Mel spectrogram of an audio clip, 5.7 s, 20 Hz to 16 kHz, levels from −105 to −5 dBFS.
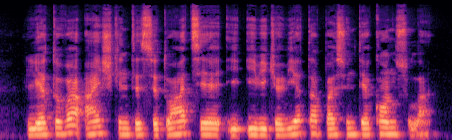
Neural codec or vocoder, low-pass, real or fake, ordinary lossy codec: none; 14.4 kHz; real; MP3, 96 kbps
